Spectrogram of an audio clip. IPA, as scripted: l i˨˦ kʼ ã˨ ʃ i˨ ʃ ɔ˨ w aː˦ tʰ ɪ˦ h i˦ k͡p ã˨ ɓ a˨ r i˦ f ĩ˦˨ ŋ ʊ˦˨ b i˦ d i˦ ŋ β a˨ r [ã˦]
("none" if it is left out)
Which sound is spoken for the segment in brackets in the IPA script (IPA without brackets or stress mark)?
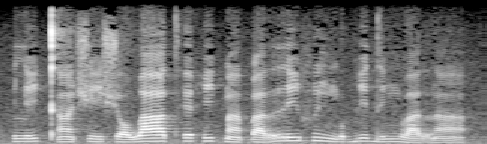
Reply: ã˨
